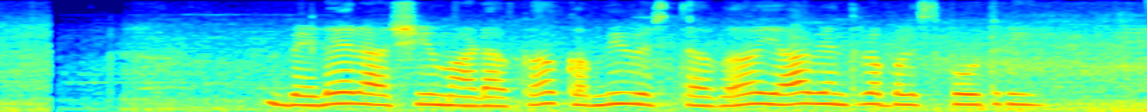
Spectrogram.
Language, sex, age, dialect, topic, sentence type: Kannada, female, 25-30, Dharwad Kannada, agriculture, question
